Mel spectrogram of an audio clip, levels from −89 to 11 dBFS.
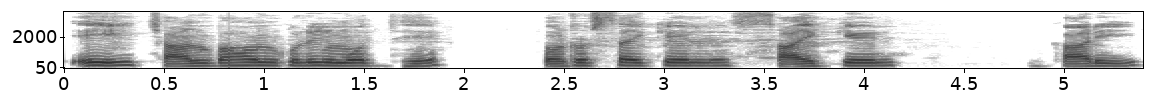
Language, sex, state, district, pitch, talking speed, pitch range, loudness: Bengali, male, West Bengal, Dakshin Dinajpur, 155 Hz, 100 wpm, 135-160 Hz, -16 LUFS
